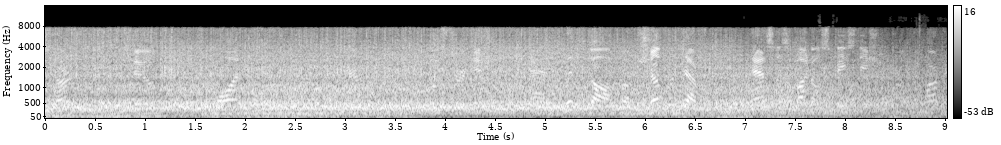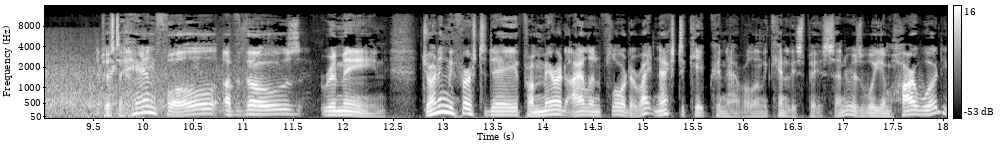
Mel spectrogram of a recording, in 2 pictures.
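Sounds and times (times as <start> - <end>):
space shuttle engines roaring during nighttime launch: 0.0 - 11.8
speech: 6.4 - 8.3, 9.6 - 18.0.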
